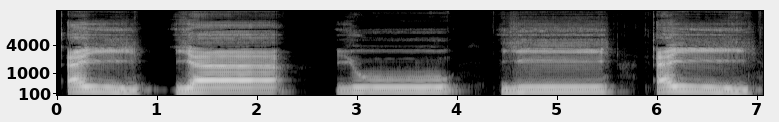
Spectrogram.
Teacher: C'est toujours le milieu de la langue avec le milieu du palais. La différence se joue sur le contact entre les deux. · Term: lettre Ya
